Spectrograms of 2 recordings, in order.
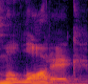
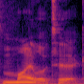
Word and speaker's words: Milotic: You would think it's melodic, because it's beautiful and melodies, right? Yeah. But it's Milotic.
